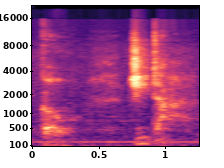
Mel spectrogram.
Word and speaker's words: Gogeta: Then Matt said, Jet, you said it wrong. How do you feel like I should have said it? And then Matt said, the Broly movie chant. The Broly movie chant does the go, Jita, go, Jita.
